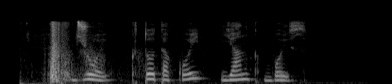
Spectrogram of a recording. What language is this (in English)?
Russian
